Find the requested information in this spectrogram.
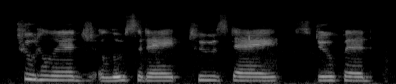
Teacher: the liquid u that's an important sound um instead of the pure u sound as in um tutelage elucidate tuesday stupid that's how we can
